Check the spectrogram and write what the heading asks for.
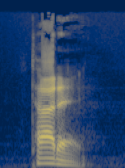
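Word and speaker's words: Tadej: Tim, if you can never remember how to say his name, it's today. Tade.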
